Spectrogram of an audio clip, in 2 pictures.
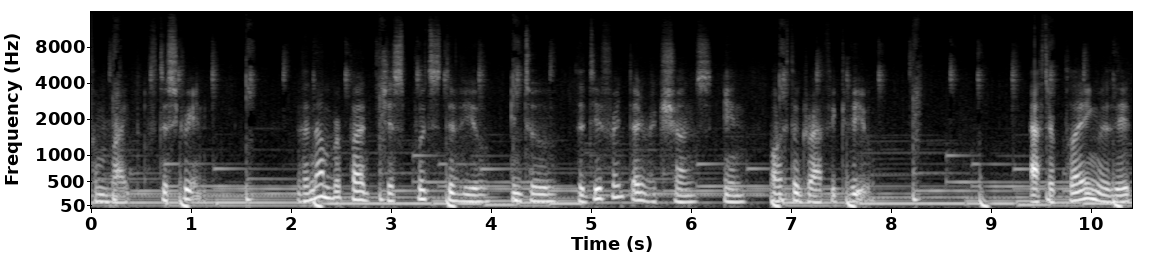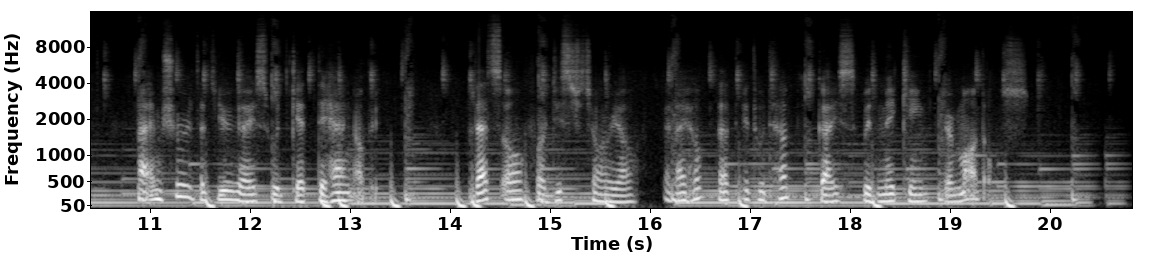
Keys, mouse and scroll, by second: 4.9 click, 6.3 KP_2, 6.8 click, 12.8-13.3 drag, 16.0 KP_1.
